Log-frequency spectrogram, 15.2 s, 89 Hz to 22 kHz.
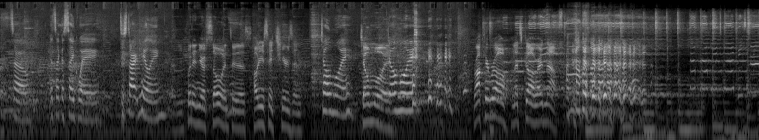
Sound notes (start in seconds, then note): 7.7 laughs; 12.6 cambodian rock and roll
